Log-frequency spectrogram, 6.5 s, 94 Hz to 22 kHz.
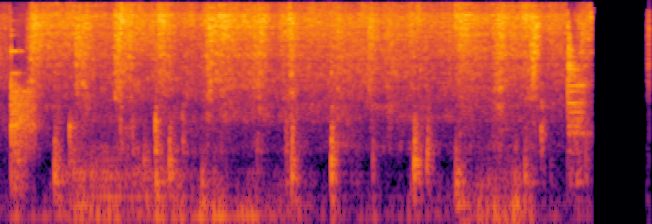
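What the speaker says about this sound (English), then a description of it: "Saute it in the ghee for about 5 minutes till the raw smell goes away." Grated carrots sautéing in ghee in a pan, just after roasted cashews are taken out, with a steady close sizzle and repeated scrapes and clinks of a stirring spoon. The sound stops abruptly near the end.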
